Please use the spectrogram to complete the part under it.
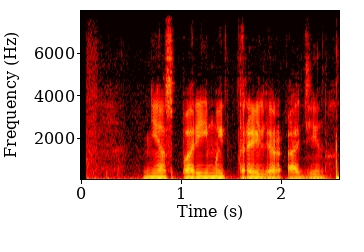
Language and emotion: Russian, neutral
